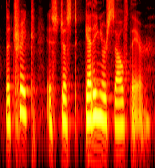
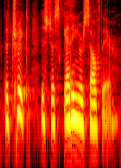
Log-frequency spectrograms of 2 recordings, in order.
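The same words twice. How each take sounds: First: It is read a little more slowly. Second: It is read at a normal pace.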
